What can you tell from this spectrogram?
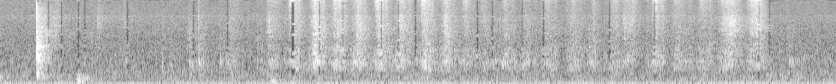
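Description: Faint scratchy brushing of a paintbrush laying black acrylic paint onto a stretched canvas: quick, repeated short strokes from about two and a half seconds in until near the end. A light tap comes about half a second in, over a low steady hum.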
